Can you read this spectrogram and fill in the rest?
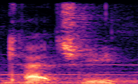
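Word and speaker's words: Cait Sith: Cage Sith. Nominee. Or his the real way you pronounce it, catchy.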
